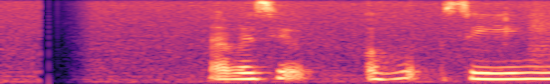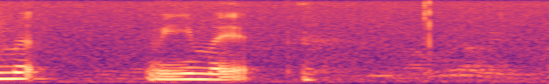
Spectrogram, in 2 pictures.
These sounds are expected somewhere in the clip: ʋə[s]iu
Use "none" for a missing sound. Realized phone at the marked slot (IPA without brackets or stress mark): s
